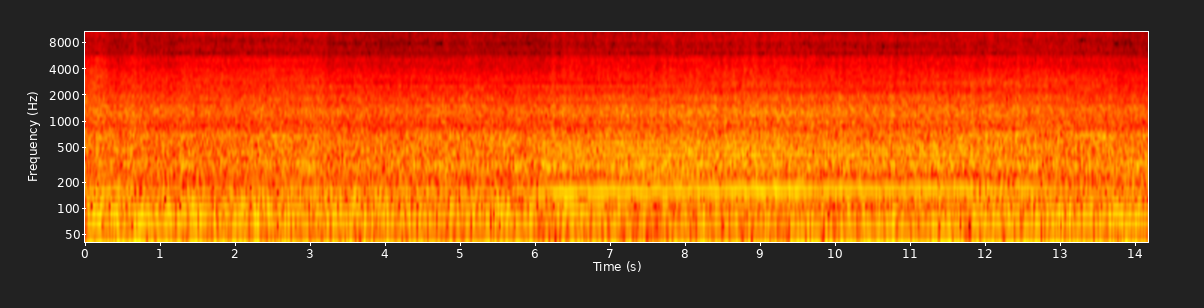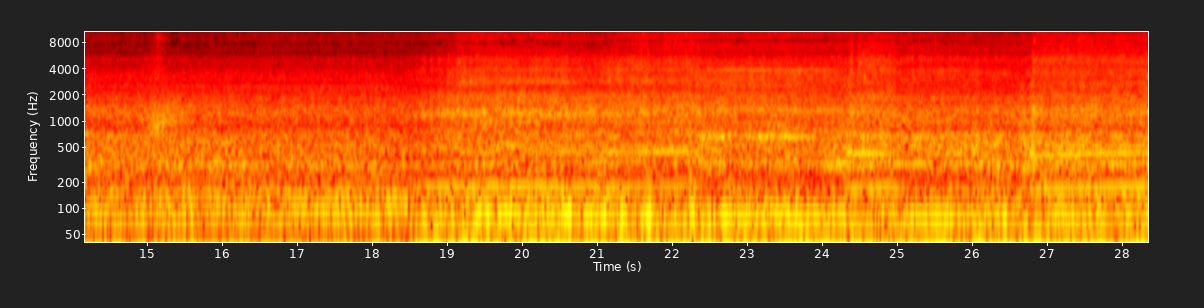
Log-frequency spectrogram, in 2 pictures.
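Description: Yamaha Tracer 900's three-cylinder engine running under way, with low road and wind rumble. The engine note shifts now and then, grows louder about two-thirds of the way through, and rises near the end.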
